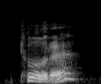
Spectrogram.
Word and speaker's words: Tor: He said I can call him Tor, but it's it is pronounced Ture.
